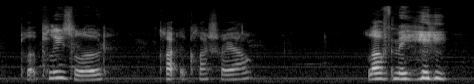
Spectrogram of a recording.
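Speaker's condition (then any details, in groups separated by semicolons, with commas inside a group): No condition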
